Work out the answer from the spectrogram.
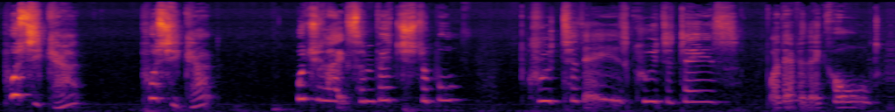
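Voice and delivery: high, quick goblin offer; high-voiced wheedling goblin; coaxing goblin. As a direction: coax a cat with food, pitch climbing. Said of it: "And he came up and said".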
